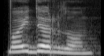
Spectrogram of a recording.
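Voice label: "войдӧрлун", Komi, female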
